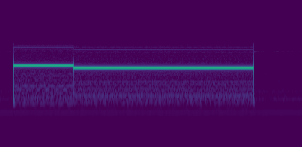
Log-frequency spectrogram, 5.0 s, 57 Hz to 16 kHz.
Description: Two-tone page, heard as a one-second tone, then a three-second tone, about 1290 then 1180 Hz. It is heard from 0.2 to 4.2 s.
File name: 154265000.0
